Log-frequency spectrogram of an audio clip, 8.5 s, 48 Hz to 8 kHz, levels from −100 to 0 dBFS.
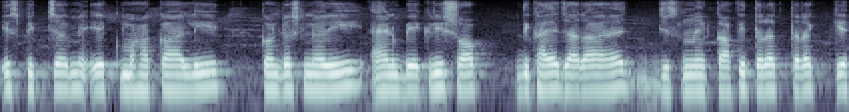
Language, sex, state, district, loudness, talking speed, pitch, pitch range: Hindi, male, Uttar Pradesh, Jalaun, -15 LUFS, 125 wpm, 135 Hz, 130-140 Hz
